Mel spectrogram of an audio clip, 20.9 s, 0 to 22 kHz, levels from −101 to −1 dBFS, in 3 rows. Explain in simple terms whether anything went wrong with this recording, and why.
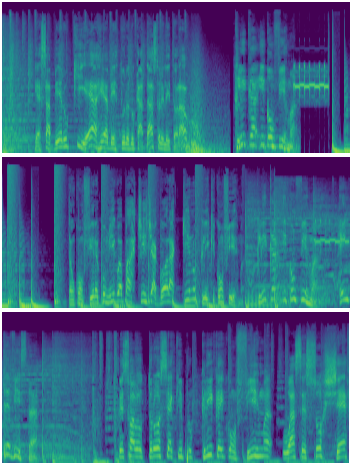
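Something did go wrong, from 12.4 to 18.4 seconds. This is an adaptive stream at a lower bitrate. The connection likely slowed, so the player switched to a much smaller, lower-quality version of the audio. The sound there gets duller, with nothing above about 12.3 kHz. The drop comes suddenly, with no gap or pause. At 18.4 seconds the full quality returns just as abruptly.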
